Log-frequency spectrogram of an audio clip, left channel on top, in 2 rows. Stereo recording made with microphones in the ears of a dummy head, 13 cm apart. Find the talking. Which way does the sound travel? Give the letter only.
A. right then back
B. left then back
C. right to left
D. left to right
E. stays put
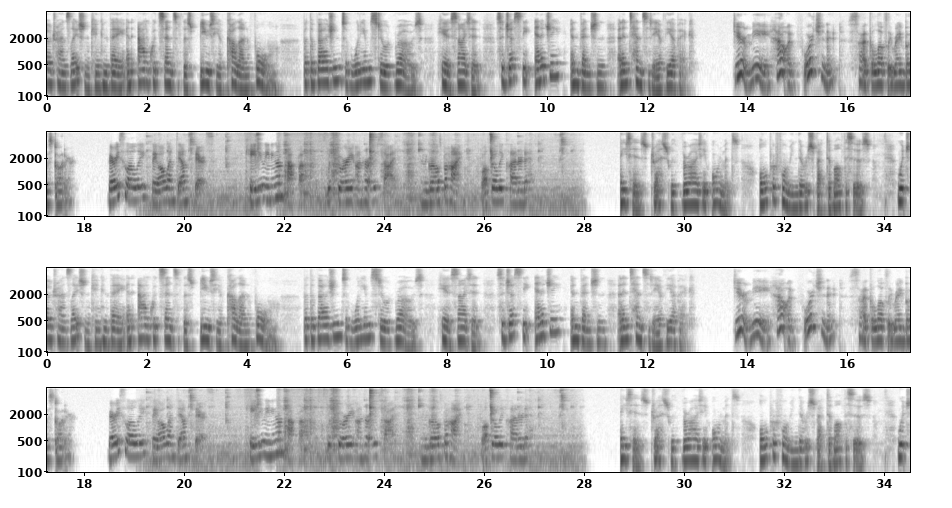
E.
